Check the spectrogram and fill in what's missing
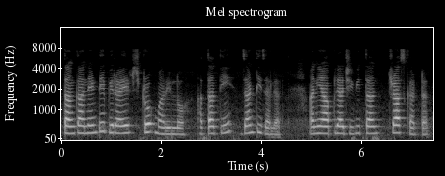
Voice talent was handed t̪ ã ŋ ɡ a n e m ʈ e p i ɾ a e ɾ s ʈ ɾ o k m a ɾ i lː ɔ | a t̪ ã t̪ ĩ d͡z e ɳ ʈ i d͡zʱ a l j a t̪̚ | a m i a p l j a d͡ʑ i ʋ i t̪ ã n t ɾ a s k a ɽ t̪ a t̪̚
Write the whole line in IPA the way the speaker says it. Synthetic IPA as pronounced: t̪ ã ŋ k a n e ɳ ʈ e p i ɾ a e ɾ s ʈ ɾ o k m a ɾ i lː ɔ | a t̪ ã t̪ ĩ d͡z a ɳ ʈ i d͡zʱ a l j a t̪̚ | a n i a p l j a d͡ʑ i ʋ i t̪ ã n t ɾ a s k a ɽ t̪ a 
